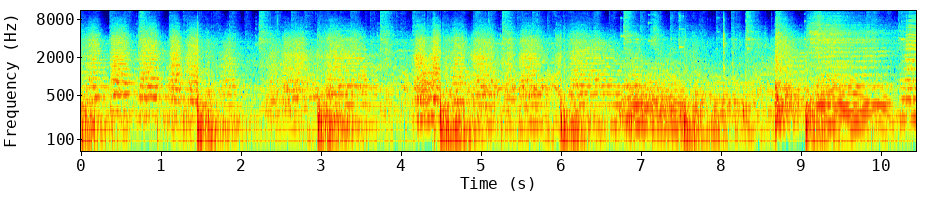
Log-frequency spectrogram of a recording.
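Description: Guggenmusik carnival band playing in full: brass (trumpets, trombones, sousaphones) over snare drums. A heavy accented drum stroke lands about every second and a half.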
